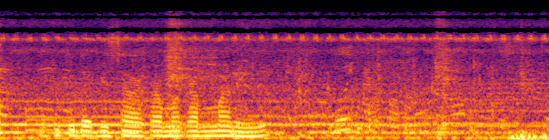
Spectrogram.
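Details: Honey bees at a nest being robbed of honey by an inexperienced harvester, a strong buzzy hum for the first two seconds with pitch wobbling as bees pass close, then fading to a softer drone.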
